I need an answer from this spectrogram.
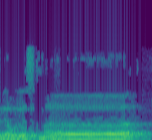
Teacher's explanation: سین ساکن پہ ہمس ہے. میم کو لمبا کریں گے، الف مدہ کے بعد حمزہ آنے کی وجہ سے یہ مد متصل ہے.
